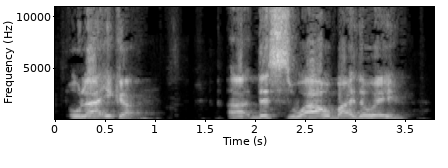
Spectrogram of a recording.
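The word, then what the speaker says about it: Ulaika (أولئك): And then I have finally Ooh, but this is like the wow is silent here, okay? The wow is silent. Ulaika, which means those.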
